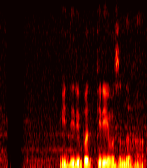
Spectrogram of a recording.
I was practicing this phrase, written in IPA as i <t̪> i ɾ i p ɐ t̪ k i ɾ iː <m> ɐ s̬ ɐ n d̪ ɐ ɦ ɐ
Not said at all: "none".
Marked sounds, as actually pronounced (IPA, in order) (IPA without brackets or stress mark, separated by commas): d̪, m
